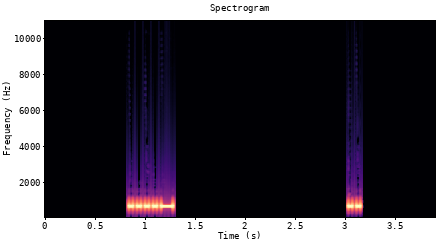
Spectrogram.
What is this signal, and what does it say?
Morse code, heard as a keyed tone, about 30 wpm, spaced as for 5 wpm, 700 Hz. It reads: 4I
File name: Lesson 38d - Letter q - Two Characters 30wpm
